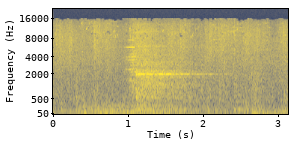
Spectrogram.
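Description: A bright chime rings once.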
